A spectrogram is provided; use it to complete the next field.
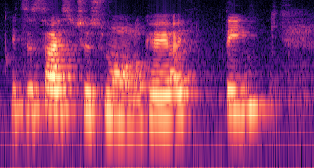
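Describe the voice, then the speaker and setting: A woman speaks at a fairly slow pace with audible room echo. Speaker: vlogger. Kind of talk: casual vlog chat. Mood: mildly critical, relaxed. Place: home room. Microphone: camera far.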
